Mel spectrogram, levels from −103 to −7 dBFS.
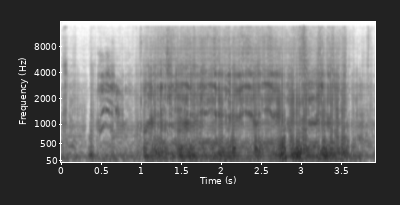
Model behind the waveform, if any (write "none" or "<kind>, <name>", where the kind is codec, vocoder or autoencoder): vocoder, BigVGAN v2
